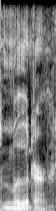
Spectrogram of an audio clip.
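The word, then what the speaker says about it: Mütter: It says moo, pronounced moo, like a cow, and then dash TER.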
